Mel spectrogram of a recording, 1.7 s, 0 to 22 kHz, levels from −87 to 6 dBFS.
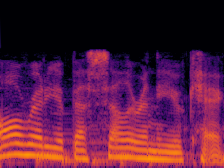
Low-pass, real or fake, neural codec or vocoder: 7.2 kHz; real; none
